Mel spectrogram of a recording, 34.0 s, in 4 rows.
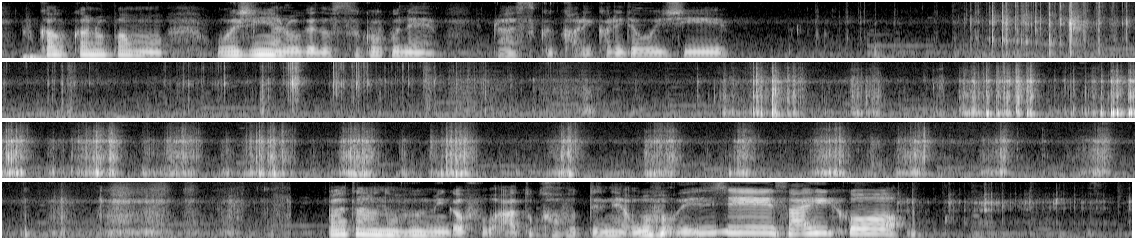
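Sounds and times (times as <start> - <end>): crunchy rusk chewing: 5.9 - 13.0, 13.8 - 26.3.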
